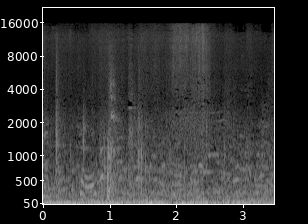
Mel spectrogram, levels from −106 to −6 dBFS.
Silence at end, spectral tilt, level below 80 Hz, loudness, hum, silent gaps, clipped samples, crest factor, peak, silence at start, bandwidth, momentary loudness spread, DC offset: 0 s; -5 dB/octave; -48 dBFS; -50 LUFS; none; none; under 0.1%; 14 dB; -32 dBFS; 0 s; 16 kHz; 4 LU; under 0.1%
